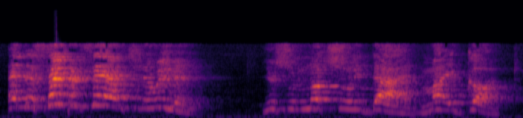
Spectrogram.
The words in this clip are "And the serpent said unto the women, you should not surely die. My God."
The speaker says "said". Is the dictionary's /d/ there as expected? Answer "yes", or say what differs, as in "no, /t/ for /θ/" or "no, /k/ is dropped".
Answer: no, /d/ is dropped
